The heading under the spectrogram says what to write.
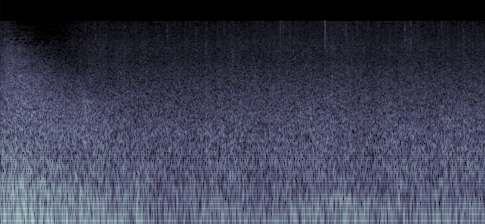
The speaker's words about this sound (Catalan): La pluja, els trons, perquè clar, abans has dit també, doncs, que la teva vida...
